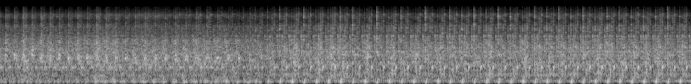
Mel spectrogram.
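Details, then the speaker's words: S1125 single-cylinder diesel, which knocked loudly after running out of oil and being refilled, now repaired and idling: even, steady thumping at about eighty beats a minute, knock gone, oil indicator good. "Dan untuk suaranya sekarang sudah bagus, tidak ada suara notok-notoknya lagi."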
